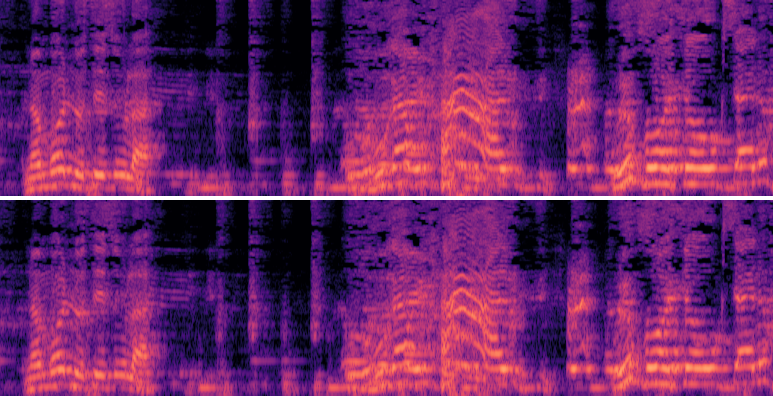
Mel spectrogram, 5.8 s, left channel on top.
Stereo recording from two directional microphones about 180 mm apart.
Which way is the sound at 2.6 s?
15° left (ahead or behind).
